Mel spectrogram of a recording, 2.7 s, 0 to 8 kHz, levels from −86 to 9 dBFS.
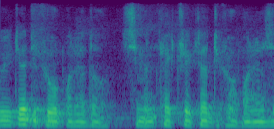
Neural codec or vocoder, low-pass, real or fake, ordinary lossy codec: vocoder, 44.1 kHz, 128 mel bands, Pupu-Vocoder; 7.2 kHz; fake; none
